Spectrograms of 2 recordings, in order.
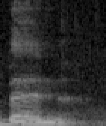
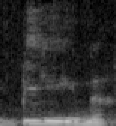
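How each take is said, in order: First: The vowel is short, like in 'ten'. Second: The vowel is long, like in 'seen'. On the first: This is the American pronunciation. "Americans pronounce it ben" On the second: This is the British pronunciation. "in British English they say bean"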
